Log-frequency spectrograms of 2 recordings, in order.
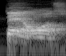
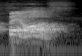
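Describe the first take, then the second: First: THEOS with a hard, unblown opening stop. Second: THEOS with a half-blown, airy T; breath-puffed, almost F-like start on THEOS; aspirated T. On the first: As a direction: pop the first consonant of THEOS without any breath. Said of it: "não fala". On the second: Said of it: "É um T meio soprado". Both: Shown as a demonstration.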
